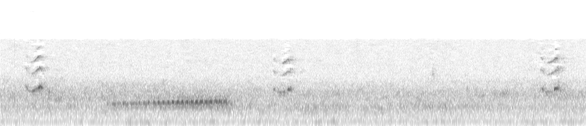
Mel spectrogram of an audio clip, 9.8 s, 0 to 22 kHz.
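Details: Tawny owls calling at their nest box on a November evening in 2013, female at the box, male flying inside. A low, quavering, tremulous hoot of about two seconds, with short, sharp calls around it and steady background hiss.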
